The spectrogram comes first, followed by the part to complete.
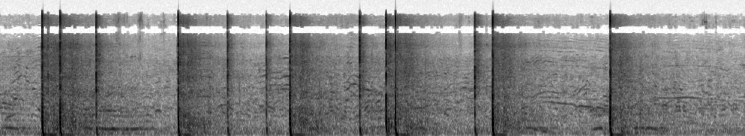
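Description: Firecrackers going off in an irregular series of about a dozen sharp bangs, each with a short echoing tail, over the chatter of a crowd.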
